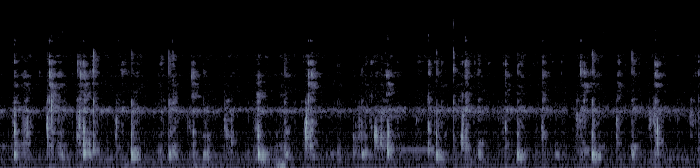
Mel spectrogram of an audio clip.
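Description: A person chewing soft food close to the microphone: faint, moist mouth clicks and smacks, irregular, a few a second. A faint steady high whine runs underneath.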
